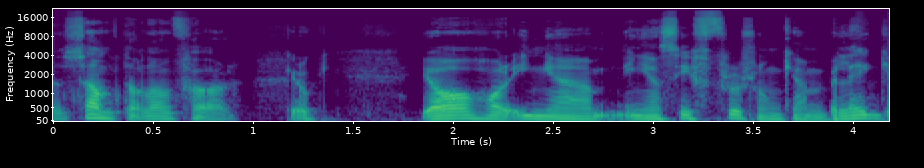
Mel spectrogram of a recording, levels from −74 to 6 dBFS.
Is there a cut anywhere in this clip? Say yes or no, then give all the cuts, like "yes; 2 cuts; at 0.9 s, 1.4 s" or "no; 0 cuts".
yes; 1 cut; at 1.2 s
